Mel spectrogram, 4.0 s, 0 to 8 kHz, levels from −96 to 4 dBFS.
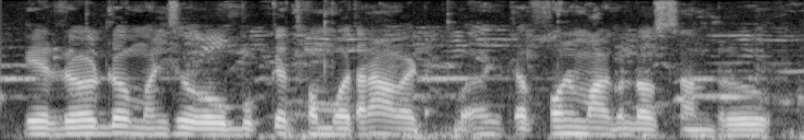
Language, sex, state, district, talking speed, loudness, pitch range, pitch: Telugu, male, Andhra Pradesh, Annamaya, 180 wpm, -16 LUFS, 125-140 Hz, 130 Hz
